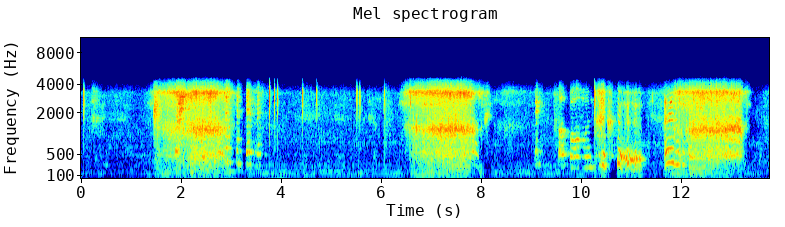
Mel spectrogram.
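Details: Brother snoring: loud, harsh snores on each breath in, about twelve a minute, separated by quiet breaths out.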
